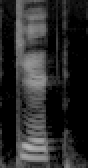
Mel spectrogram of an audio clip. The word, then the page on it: kiek: Mpur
